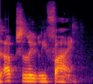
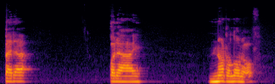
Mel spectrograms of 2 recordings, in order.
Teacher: T voicing, which means that you actually pronounce a T sound as a very short D sound.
